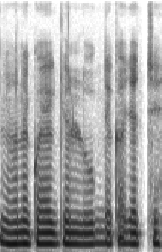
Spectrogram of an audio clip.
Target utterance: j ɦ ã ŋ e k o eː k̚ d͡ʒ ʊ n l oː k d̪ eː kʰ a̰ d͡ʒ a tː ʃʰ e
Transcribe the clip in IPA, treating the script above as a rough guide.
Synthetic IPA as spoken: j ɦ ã n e k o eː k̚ d͡ʒ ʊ n l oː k d̪ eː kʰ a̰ d͡ʒ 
